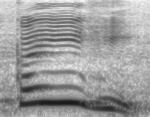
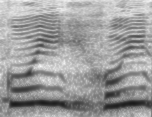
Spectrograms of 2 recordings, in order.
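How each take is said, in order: First: The h syllable ends with an i sound. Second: The h syllable ends with an oi sound. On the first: The speaker calls it right. "কি হবে কৈহি" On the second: The speaker calls it wrong. "এটা কিন্তু কই হই হবে না"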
